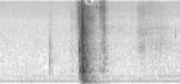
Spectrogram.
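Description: A cardboard box is set down on a hard surface with a thud.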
